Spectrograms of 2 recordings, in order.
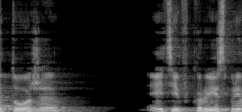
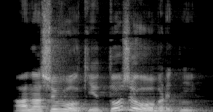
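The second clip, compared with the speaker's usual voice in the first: plain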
